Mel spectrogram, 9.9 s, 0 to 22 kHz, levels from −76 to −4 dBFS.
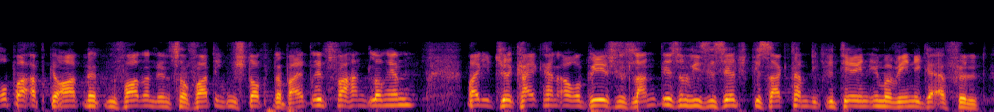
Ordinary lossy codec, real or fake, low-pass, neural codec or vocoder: none; fake; 5.4 kHz; codec, 44.1 kHz, 7.8 kbps, Pupu-Codec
